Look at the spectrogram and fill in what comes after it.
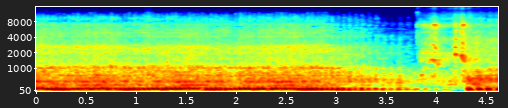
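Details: Royal Enfield Bullet 350 single after clearing tank rust that caused missing: steady even thumping after starting, then brief blips; running cleanly with fuel flowing freely.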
